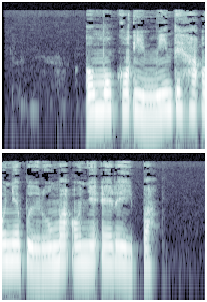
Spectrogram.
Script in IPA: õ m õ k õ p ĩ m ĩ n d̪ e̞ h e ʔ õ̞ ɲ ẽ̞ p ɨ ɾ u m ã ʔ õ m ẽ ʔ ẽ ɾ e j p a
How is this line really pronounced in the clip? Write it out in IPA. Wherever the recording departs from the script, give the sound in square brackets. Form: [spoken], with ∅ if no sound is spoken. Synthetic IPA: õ m õ k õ [ʔ] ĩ m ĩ n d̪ e̞ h [a] ʔ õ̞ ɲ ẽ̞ p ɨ ɾ u m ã ʔ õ [ɲ] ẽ ʔ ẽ ɾ e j p a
